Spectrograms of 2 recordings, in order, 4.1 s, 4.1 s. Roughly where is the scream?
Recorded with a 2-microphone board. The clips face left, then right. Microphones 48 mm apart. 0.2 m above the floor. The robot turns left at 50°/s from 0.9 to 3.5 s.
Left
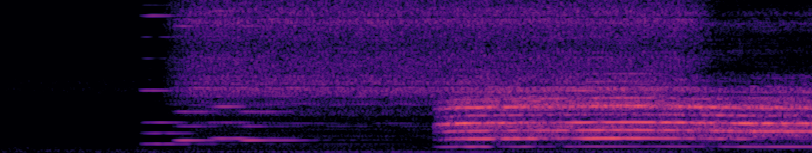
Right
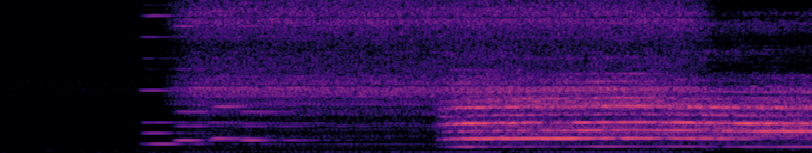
Left.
